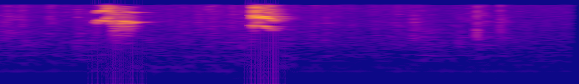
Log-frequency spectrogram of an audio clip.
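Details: Rosy-faced lovebird uttering two strident, squeaky chirps less than a second apart, then a faint short call near the end.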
